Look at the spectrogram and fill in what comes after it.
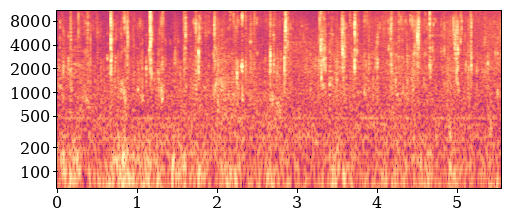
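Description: Men chewing and eating at the table: a string of irregular wet mouth clicks over a low rumble.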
